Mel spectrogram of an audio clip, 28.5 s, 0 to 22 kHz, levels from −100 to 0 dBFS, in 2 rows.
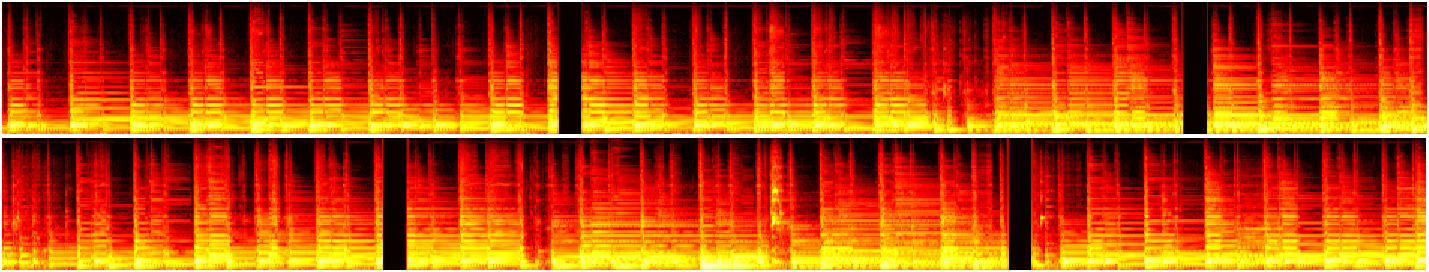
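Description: The music was delivered in chunks of about 6 seconds, and a silent gap was left between chunks at each join instead of running them together. Four holes of 250 ms each result, at 5.55 to 5.80 s, 11.80 to 12.05 s, 18.05 to 18.30 s and 24.30 to 24.55 s. The music drops out with hard edges at each one, then resumes without anything missing, so the pauses recur at a steady rhythm.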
